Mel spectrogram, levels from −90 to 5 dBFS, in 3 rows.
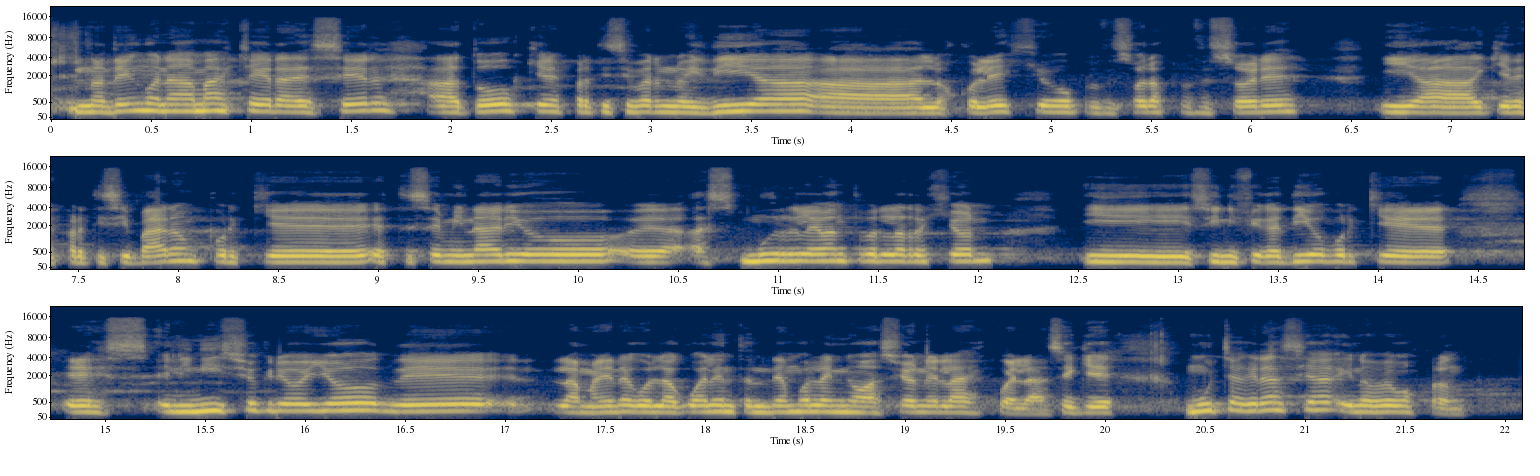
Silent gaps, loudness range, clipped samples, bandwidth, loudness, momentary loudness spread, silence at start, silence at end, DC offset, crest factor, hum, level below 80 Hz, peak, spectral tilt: none; 2 LU; under 0.1%; 13.5 kHz; -13 LUFS; 7 LU; 0 s; 0.3 s; under 0.1%; 10 dB; none; -68 dBFS; -2 dBFS; -6 dB/octave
